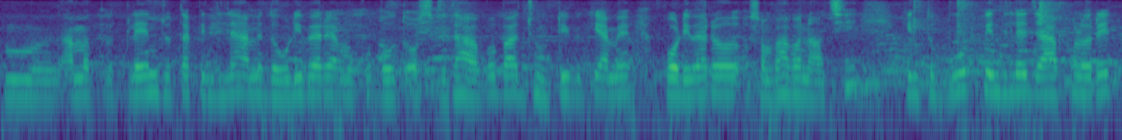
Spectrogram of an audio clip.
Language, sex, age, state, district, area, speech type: Odia, female, 30-45, Odisha, Koraput, urban, spontaneous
